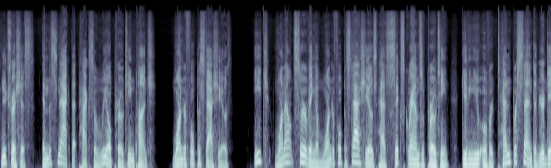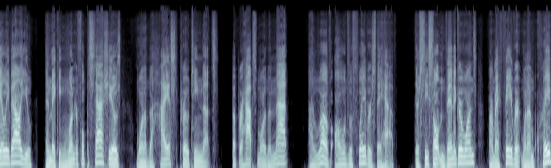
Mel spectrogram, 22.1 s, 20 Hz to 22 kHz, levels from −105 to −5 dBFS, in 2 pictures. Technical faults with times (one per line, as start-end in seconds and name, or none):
0.00-22.05 periodic clock jitter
